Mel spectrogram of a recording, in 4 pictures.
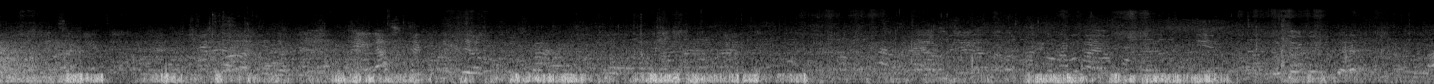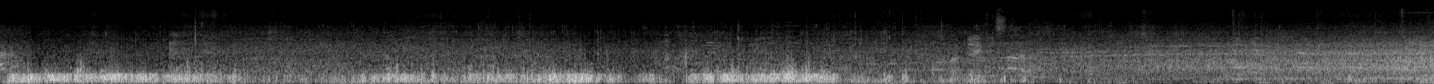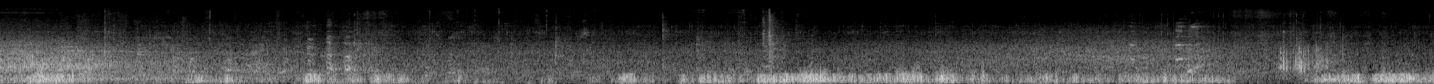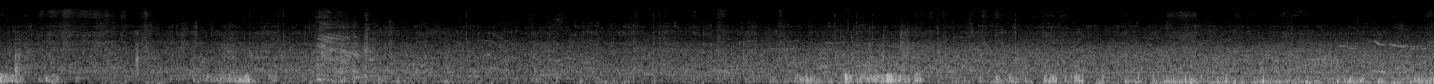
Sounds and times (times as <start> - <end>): Bicycle: 0.0 - 57.3
Speech: 0.1 - 14.8, 23.4 - 25.0, 29.5 - 31.9.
